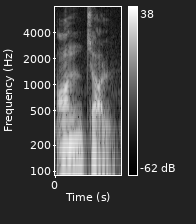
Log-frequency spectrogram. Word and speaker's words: অঞ্চল: এর উত্তর হবে অ ইয়চয় ল অঞ্চল শব্দটির সঠিক উচ্চারণের রূপ হল অ দন্তন্বয় হসন্ত চ লয় হসন্ত অঞ্চল।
